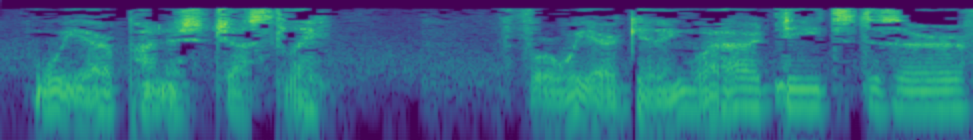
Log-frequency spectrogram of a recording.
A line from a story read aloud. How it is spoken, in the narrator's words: I said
